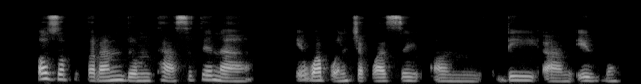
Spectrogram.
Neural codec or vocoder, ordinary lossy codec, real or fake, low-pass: none; none; real; 9.9 kHz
